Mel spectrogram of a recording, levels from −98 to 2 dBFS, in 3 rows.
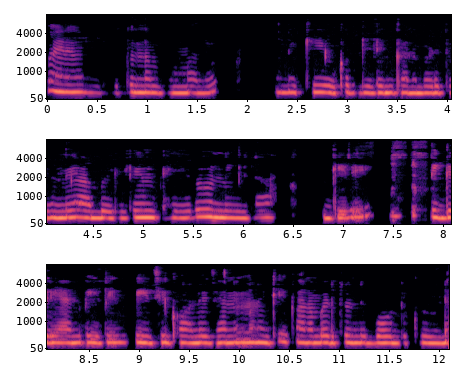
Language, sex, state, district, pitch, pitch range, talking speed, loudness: Telugu, female, Telangana, Nalgonda, 235 Hz, 230-245 Hz, 90 wpm, -32 LUFS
